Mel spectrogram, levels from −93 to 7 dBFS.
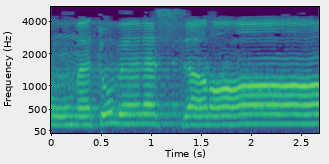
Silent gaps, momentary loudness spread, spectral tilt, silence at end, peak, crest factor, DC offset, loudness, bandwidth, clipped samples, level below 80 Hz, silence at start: none; 6 LU; -6.5 dB/octave; 0 s; -6 dBFS; 12 dB; under 0.1%; -18 LUFS; 5.4 kHz; under 0.1%; -66 dBFS; 0 s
